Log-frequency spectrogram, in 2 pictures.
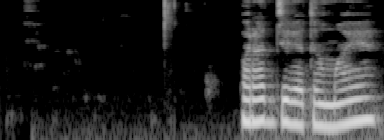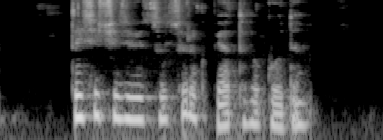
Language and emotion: Russian, sad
